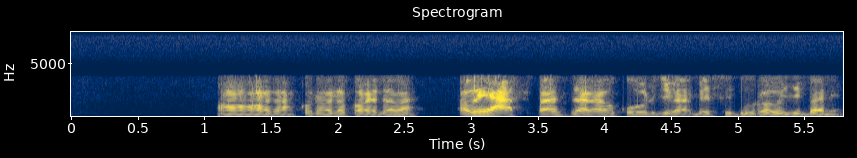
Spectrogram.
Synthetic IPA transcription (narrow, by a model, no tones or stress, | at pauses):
ɦɔ̃ɦɔ̃d͡ʒãŋkunɦɔlɔkɔɾed̪aba | abɦeaspas̬d͡ʒaɡakukoʈd͡ʒibabesid̪uɾɔbid͡ʒibani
